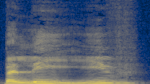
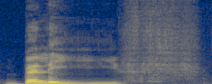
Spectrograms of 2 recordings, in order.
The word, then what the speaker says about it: believe: and belief is that most people when you get the V sound at the end of a word will pronounce it with F pronunciation so instead of saying believe they'll say believe okay and that is wrong and the reason why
